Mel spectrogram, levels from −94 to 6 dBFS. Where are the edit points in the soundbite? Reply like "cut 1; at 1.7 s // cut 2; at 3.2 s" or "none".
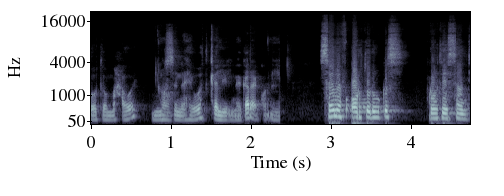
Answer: cut 1; at 2.3 s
